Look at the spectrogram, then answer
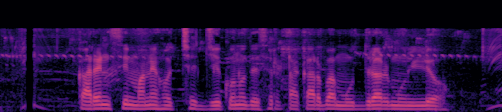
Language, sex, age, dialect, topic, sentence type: Bengali, male, 18-24, Jharkhandi, banking, statement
